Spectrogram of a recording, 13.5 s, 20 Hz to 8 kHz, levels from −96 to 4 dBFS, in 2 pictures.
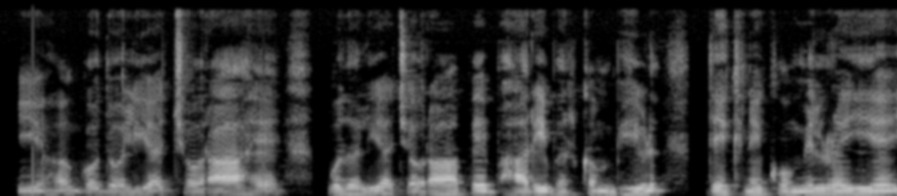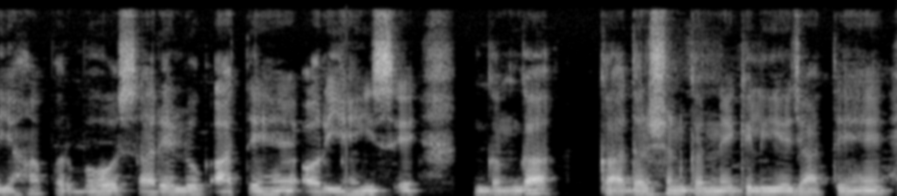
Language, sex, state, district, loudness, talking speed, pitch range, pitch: Hindi, male, Uttar Pradesh, Varanasi, -24 LUFS, 145 wpm, 115-125 Hz, 120 Hz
